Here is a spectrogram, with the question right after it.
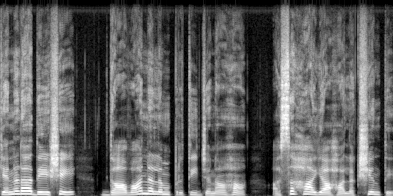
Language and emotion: Sanskrit, fearful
